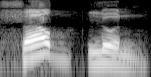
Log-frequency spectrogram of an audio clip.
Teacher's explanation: Kemudian asabakum fadlun, kalimah fadlun tu dad mati di tengah-tengah itu. Fad ditebalkan dad dan tidak diqalqalahkan dad itu.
